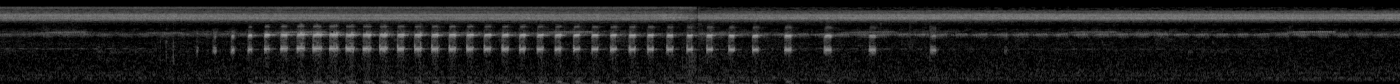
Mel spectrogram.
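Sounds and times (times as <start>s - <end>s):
insect chorus trilling: 0.0s - 14.0s
fast pitched chirps: 2.2s - 8.0s.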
